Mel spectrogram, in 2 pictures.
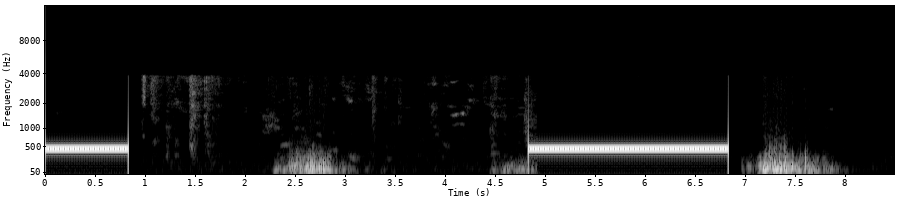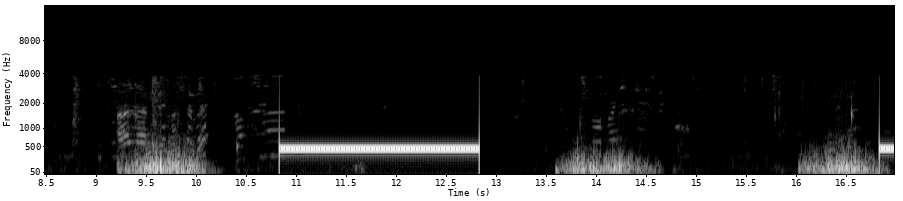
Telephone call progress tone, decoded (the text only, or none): ringback tone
